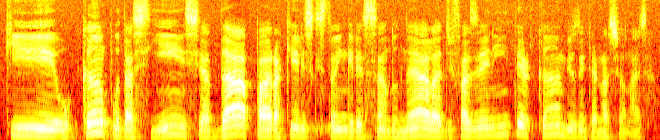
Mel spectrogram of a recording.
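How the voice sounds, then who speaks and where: Measured male host, fairly high voice. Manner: measured, didactic questioning. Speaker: program host. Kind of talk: educational interview.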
